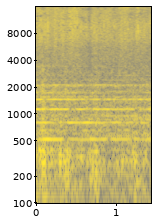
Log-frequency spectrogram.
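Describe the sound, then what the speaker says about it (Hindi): Thunder rolls low and steady under a wash of rain in a horror story scene, a continuous rumbling storm with no voices. "फिर एक जोरदार बिजली कड़की"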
